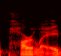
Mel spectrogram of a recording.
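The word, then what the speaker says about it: Parler: from what i understand it was launched to be parley because it's spelled p-a-r-l-e yeah the french version for speak to speak yeah and uh people just started pronouncing it parlor and it just kind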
